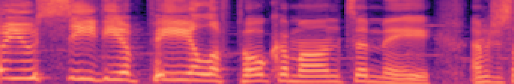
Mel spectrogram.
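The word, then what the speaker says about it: Pokémon: Pokemon yeah it's uh the accent is uh to specify that it's not Pokemon it's Pokemon because of the way it's pronounced in Japanese honestly nobody types it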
